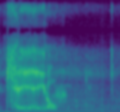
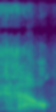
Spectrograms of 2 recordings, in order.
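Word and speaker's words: Kanal: We're going to K-Anal. What? Look at how it's spelled. K-A-N-A-L. It's spelled K-Anal. Who said that? Oh my god. Dude, goodness. It's called Canal.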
